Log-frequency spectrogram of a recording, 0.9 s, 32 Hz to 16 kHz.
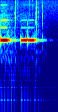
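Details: HeartSine 500 AED used with CPR on a training mannequin: two quick electronic beeps at a steady pitch, the defibrillator's metronome pacing chest compressions.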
